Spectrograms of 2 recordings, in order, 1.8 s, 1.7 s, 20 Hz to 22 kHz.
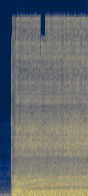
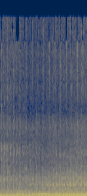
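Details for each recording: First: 1948 Ford 8N tractor that cranks but won't fire, stuck intake valves being freed with spray: a fast, uneven chuff at about four a second with no firing; cylinders 1 and 2 are working again and number 3 is just starting to return. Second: 1948 Ford 8N tractor, about 75 years old, pulling a trailer of scrap metal uphill, from second gear into third, not at full speed, oil pressure reasonable: a steady low drone under load with no knocks or misses; the engine is healthy with lots of power.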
